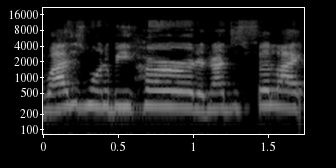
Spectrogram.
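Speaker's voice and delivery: weepy, tearful, crying, pleading voice. Retelling how a wife on a reality show started crying: imitating someone crying. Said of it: "she started crying, like".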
